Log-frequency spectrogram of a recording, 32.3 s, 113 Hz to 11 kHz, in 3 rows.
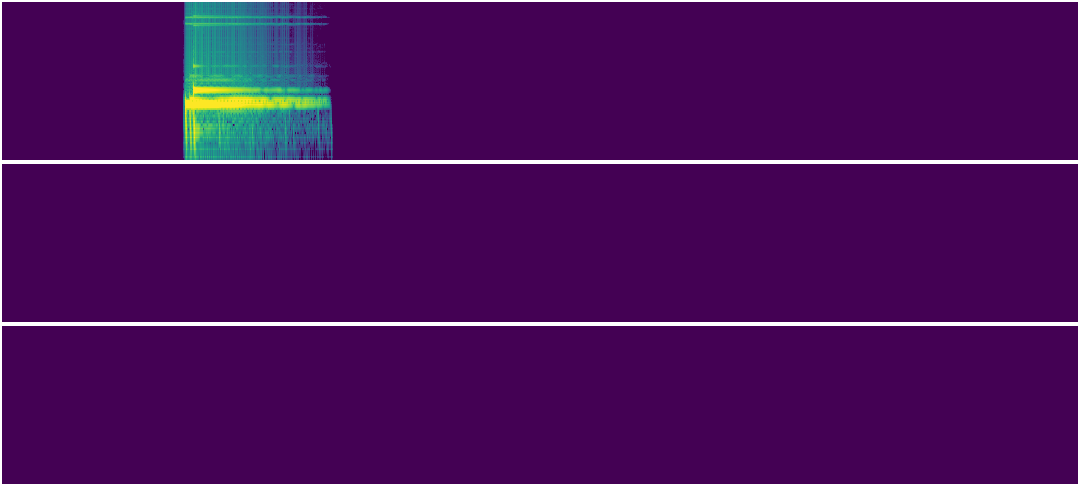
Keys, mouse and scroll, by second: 0.0-1.0 typing, 1.6 Return, 2.2 click, 6.8 click, 12.0 click, 13.0 click, 19.6 click, 20.0 Escape, 21.9 Escape, 23.2 click, 26.0 Right, 28.0 click, 28.2 click, 30.8 click.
